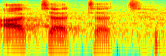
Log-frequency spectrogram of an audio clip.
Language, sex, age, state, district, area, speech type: Bengali, male, 30-45, West Bengal, Howrah, urban, spontaneous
